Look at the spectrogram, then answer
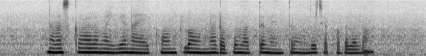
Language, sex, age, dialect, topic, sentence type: Telugu, female, 18-24, Utterandhra, banking, question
